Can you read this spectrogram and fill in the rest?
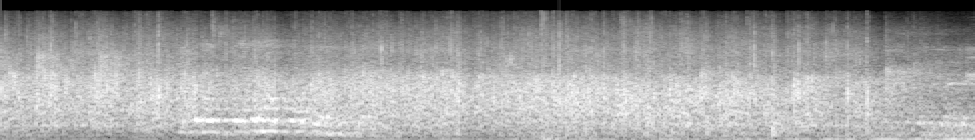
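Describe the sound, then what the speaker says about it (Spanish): An audience at a fashion show graduation gala in a hotel applauds loudly and continuously, dense steady clapping filling the room with faint crowd voices mixed in. "Vamos a recibirlas a ellas con un fuerte aplauso"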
